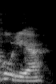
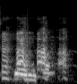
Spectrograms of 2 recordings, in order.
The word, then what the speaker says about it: Delia: I love Julia, not Julia. Say it right. It's Delia.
